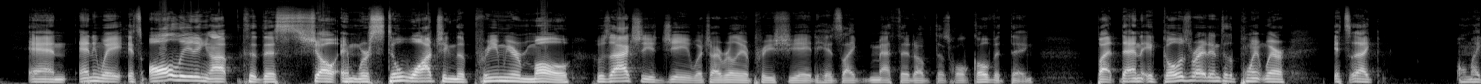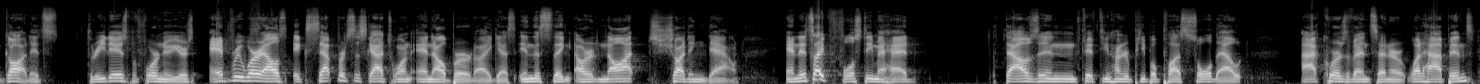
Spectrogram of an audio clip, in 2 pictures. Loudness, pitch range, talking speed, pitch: -15 LUFS, 105-140 Hz, 175 wpm, 125 Hz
